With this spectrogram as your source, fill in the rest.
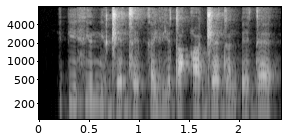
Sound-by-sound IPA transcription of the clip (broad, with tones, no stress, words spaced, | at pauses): pʲe˦fʲo˦ mʲo˨˩d͡ʒe˦d͡ze˨˩ kɛ˨˩vʲœ˦dœ˨˩qœ˨˩ d͡ʒɛ˥˩dœ˨˩nʔe˨˩ dɛ˥˩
